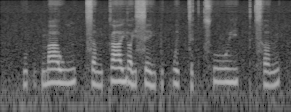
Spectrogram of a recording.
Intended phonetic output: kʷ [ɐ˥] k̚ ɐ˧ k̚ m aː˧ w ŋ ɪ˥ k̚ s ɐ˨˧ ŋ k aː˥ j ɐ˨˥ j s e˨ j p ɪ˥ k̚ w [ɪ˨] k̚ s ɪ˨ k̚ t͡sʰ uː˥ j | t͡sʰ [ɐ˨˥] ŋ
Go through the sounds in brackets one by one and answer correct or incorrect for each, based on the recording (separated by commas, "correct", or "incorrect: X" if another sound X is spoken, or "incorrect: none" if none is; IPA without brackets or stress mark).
incorrect: ɐ˨, correct, correct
